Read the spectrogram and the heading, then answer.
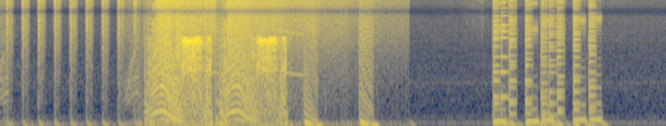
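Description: A retro video game duck-hunting sound effect: a quick run of sharp clicks, then warbling electronic quacks rising and falling, a pause, and a short burst of bright beeping notes. Loud, no talking.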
